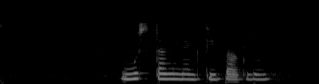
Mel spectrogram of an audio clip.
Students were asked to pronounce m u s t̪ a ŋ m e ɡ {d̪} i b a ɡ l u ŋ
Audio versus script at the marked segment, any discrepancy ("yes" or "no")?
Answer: no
